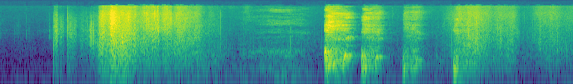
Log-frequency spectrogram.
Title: Guys the coughs are my cousin coughs the sound is my little brother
